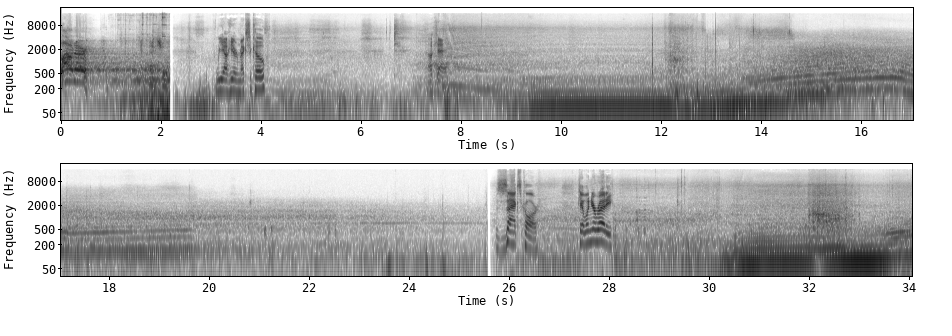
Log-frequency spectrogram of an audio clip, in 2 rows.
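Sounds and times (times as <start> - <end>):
car engine revving: 6.9 - 22.6, 28.2 - 34.0.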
